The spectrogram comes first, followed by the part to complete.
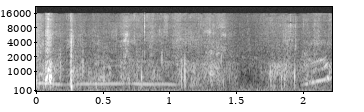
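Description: Soft handling noises of a fabric thermal bag, with a small click, as a metal spreader is slipped into an inside pocket. A woman's voice holds one hummed note for about the first second.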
